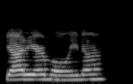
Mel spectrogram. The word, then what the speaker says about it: Yadier Molina: I'd say, I think his first, I could completely butcher his first name. Yadier Molina. – No, that's perfect.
